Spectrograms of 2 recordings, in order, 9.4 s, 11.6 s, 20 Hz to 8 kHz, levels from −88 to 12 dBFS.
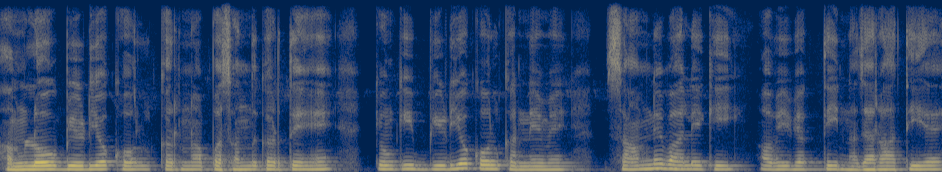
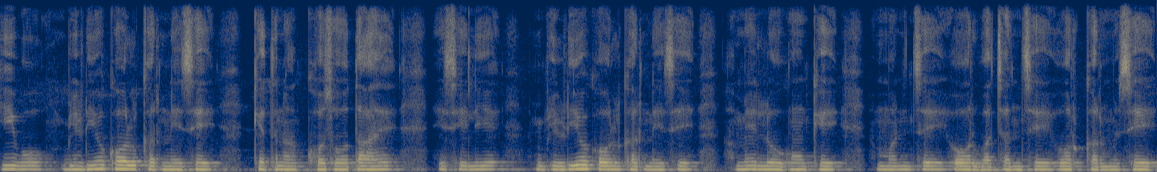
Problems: none marked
